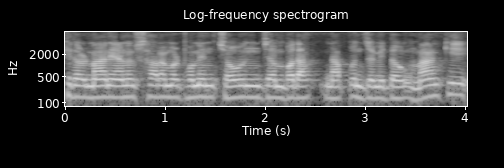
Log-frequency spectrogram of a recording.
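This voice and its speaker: The intonation is monotone and flat. This man's voice sits fairly high in pitch. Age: 70s. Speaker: pastor. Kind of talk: sermon. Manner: formal.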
